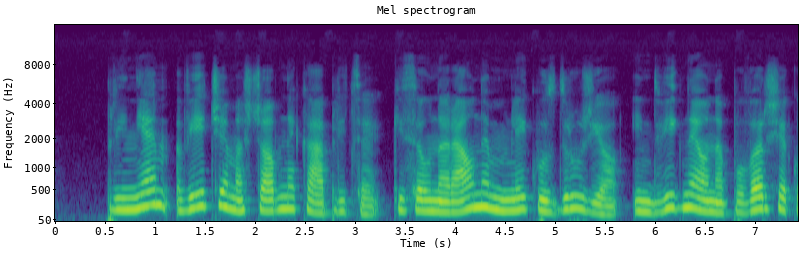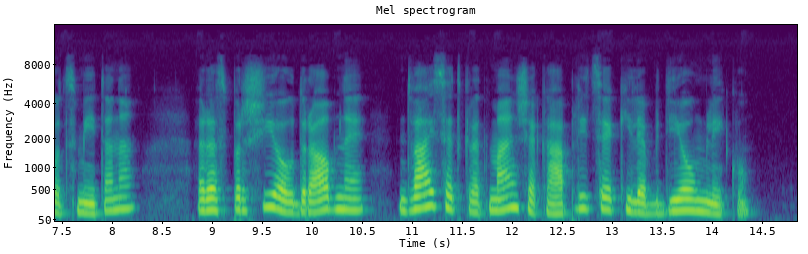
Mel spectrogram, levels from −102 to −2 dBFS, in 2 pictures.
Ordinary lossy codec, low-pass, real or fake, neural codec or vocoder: MP3, 96 kbps; 14.4 kHz; real; none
